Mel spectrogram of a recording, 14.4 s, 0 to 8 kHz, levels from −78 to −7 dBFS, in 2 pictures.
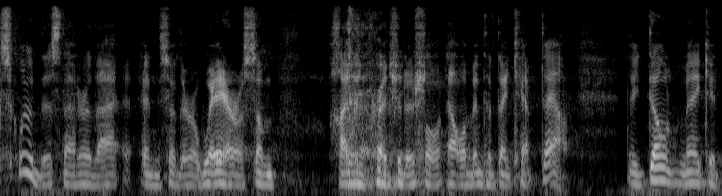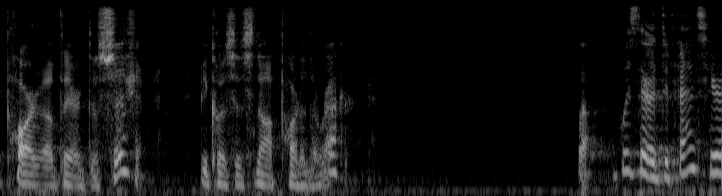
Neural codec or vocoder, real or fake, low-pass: codec, 16 kHz, 16 kbps, FunCodec, trained on Chinese and English, 50 frames a second; fake; 7.2 kHz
